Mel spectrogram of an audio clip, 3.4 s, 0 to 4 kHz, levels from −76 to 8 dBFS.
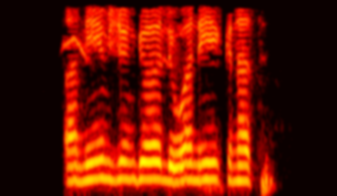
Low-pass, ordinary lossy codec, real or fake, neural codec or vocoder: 3.6 kHz; MP3, 24 kbps; fake; vocoder, 44.1 kHz, 128 mel bands every 256 samples, BigVGAN v2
